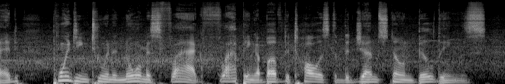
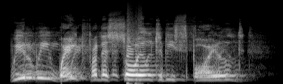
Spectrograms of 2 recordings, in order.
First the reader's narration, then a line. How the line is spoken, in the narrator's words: the man shouted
